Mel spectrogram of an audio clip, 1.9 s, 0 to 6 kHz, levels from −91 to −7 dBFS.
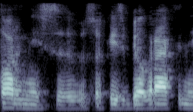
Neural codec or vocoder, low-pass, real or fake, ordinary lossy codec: none; 5.4 kHz; real; MP3, 32 kbps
